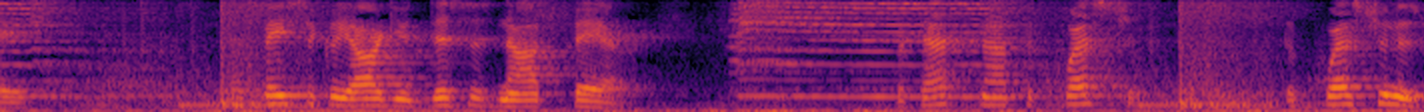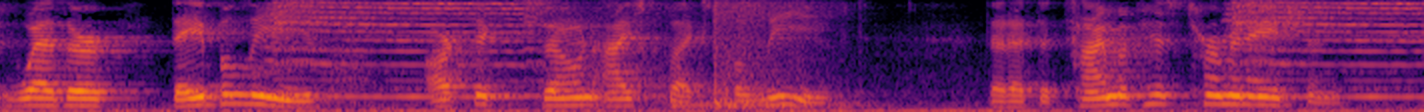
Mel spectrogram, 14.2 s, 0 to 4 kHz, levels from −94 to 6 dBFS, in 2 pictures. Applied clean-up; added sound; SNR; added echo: none; Squeak; 11 dB; none.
